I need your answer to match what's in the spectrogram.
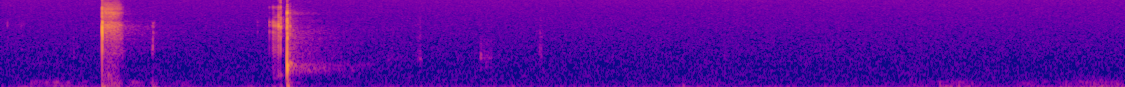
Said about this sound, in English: Oh, that's a beautiful sound, isn't it? Gotta love just cracking a beer and late in an evening, watching the cricket and getting ready to chat some Port footy.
